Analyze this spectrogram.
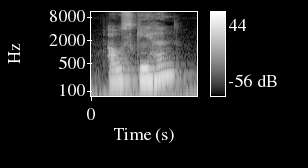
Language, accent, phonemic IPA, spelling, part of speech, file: German, Austria, /ˈʔaʊ̯sɡeːən/, ausgehen, verb, De-at-ausgehen.ogg
- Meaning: 1. to go out (to leave one's abode to go to public places) 2. to go out (to be turned off or extinguished) 3. to run out (to be completely used up or consumed)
